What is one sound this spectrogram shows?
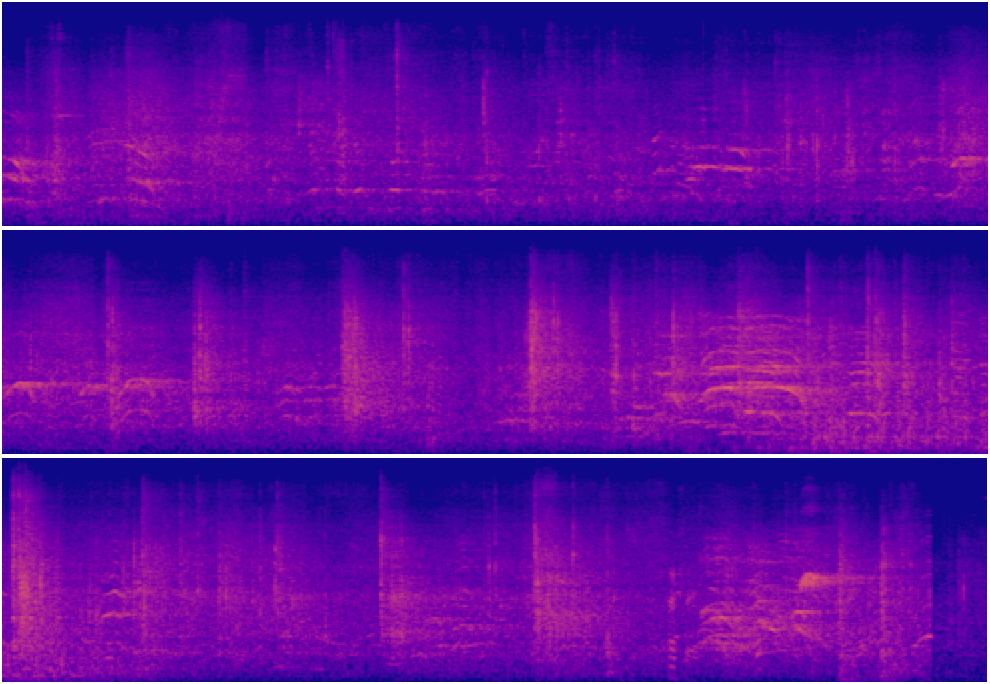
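Young players shout to each other across the rink.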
